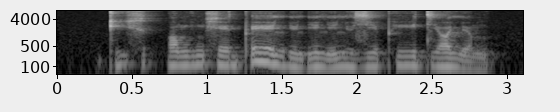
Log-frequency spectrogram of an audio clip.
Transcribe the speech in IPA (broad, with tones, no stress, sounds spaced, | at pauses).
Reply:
kʼ i̤˦ x | ɒ˦ m i̤˦ m x eː˦ d pʼ eː˦˨ lʲ ɾʲ o˨ lʲ ɾʲ e˦˨ lʲ e˦ lʲ ṳ˨ zʲ e˦˨ pʰ iː˦ tʲ ɒː˦ lʲ ɒ˨ m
